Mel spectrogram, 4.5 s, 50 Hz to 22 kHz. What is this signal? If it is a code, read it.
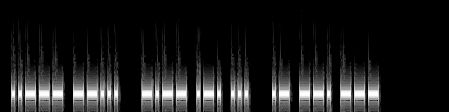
Morse code, heard as a keyed tone, about 34 wpm, 700 Hz. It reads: 27 YRS AGO
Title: Practice QSO - Exchange 3 - More Info - 35wpm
